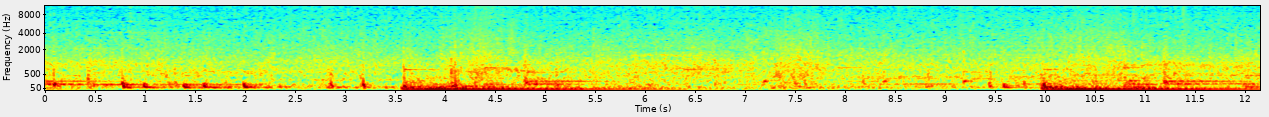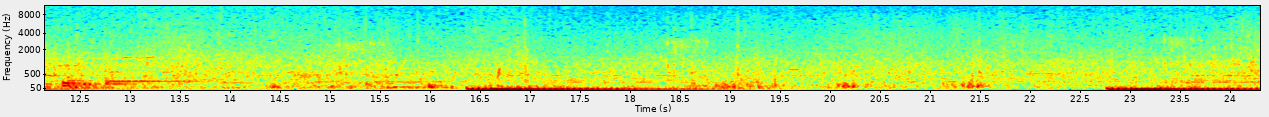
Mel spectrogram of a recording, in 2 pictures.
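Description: Steady rain falling in The Witcher 3, a continuous broadband hiss with soft drops pattering on surfaces, running alone without any voices for the whole stretch.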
